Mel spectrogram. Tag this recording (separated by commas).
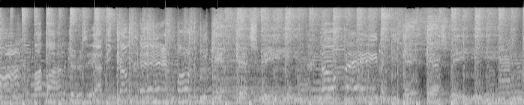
Music, Rock and roll, Rock music, Independent music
